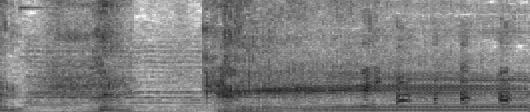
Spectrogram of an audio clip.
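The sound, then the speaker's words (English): A voice imitates a chainsaw: a buzzy, wavering drone that dips and rises, then revs upward into a steady, sustained whine for over a second. “We're just going to get the chainsaw out.”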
